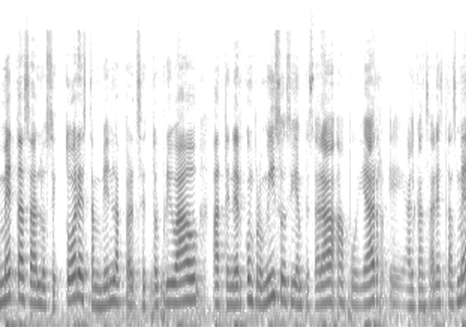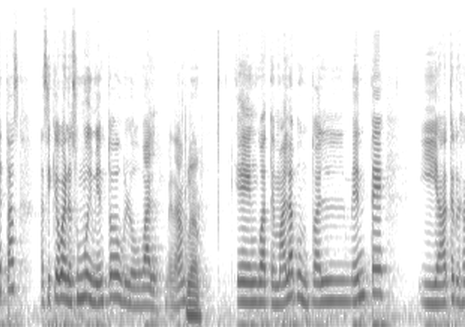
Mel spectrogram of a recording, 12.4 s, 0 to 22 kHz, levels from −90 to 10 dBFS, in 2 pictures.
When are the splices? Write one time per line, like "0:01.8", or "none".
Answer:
0:02.8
